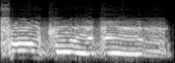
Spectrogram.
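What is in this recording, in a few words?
Turkish left wing, mood high, speech; War Thunder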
